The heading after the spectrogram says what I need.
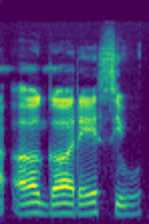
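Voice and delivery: "Aggressive" drawn out syllable by syllable; teacher modelling "aggressive" slowly; slow blended word. Shown as a demonstration. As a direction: stretch "aggressive" slowly for the class. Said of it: "देखिए क्या बना".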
